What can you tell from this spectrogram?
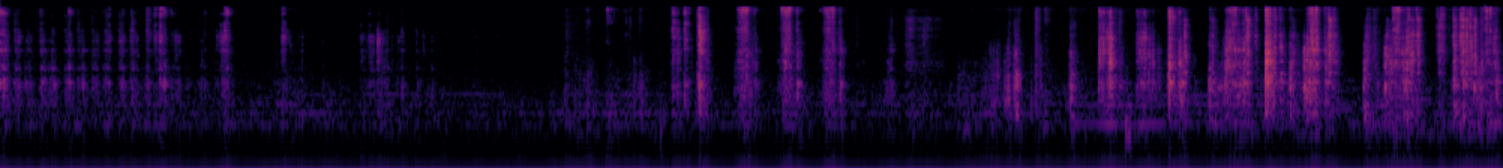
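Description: Faint metal clicks and taps from a lawn mower blade and its bolt being fitted back onto the spindle. The clicks are sparse at first and become a quicker, busier run of clicking in the second half.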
